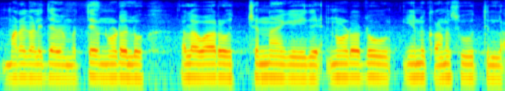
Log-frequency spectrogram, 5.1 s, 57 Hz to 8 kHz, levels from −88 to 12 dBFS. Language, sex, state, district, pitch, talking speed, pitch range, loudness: Kannada, male, Karnataka, Shimoga, 125 Hz, 105 wpm, 120-125 Hz, -17 LUFS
